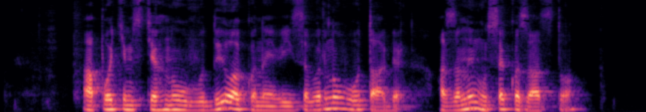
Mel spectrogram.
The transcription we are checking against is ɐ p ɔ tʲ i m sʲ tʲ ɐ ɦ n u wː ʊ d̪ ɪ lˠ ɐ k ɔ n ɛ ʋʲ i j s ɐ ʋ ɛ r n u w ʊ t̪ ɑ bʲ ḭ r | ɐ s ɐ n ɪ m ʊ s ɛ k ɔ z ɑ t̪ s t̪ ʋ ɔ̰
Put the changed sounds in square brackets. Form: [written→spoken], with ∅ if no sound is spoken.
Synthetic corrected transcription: ɐ p ɔ tʲ i m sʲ tʲ ɐ ɦ n u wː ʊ d̪ ɪ lˠ ɐ k ɔ n ɛ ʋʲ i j [s→z] ɐ ʋ [ɛ→e] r n u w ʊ t̪ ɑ bʲ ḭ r | ɐ [s→z] ɐ n ɪ m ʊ s ɛ k ɔ z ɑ t̪ s t̪ ʋ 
